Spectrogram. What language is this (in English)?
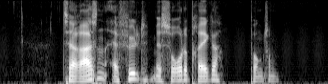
Danish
